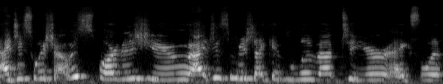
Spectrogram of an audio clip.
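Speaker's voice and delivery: tearful, sobbing, high, crying voice. Retelling how a child answered a scolding: imitating Ellie crying. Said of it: "she would start crying and she's like".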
